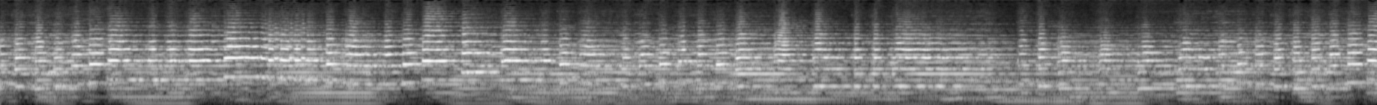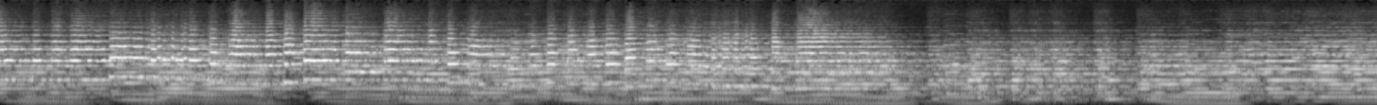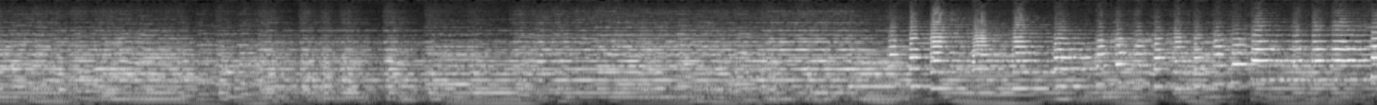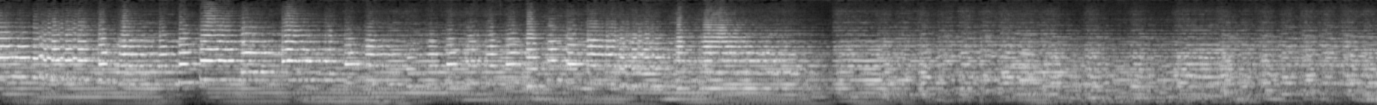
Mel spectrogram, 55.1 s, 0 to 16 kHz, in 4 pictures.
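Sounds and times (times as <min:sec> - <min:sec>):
piccolo trumpet melody: 0:00.0 - 0:25.1, 0:32.8 - 0:55.0
pipe organ chords: 0:00.0 - 0:55.0.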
